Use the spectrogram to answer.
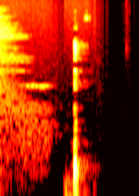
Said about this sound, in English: Bro, the chair was making so much noise that it actually picked up in the mic.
